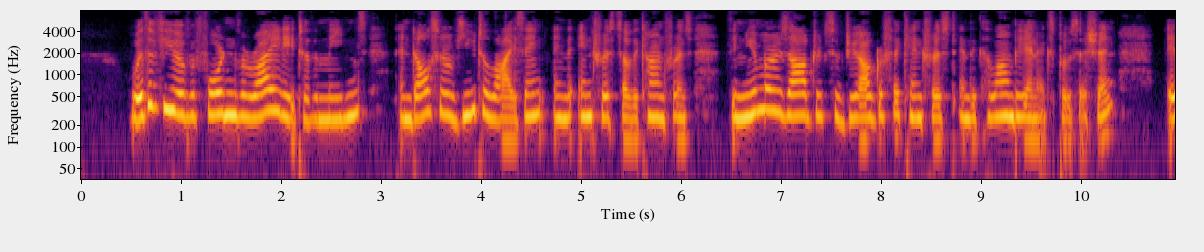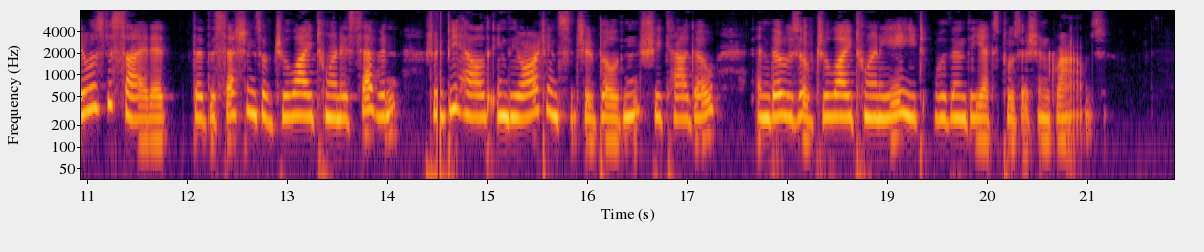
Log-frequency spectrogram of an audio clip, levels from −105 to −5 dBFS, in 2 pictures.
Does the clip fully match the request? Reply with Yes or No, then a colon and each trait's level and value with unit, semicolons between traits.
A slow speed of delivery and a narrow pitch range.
No: average, 155 wpm; narrow, 1.8 semitones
